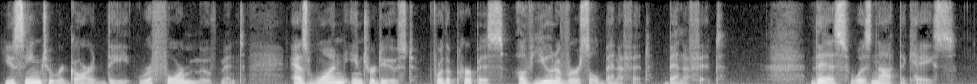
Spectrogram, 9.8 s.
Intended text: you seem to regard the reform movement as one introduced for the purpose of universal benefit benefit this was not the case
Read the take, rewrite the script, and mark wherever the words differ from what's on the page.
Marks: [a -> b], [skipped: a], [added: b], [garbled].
you seem to regard the reform movement as one introduced for the purpose of universal benefit benefit this was not the case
